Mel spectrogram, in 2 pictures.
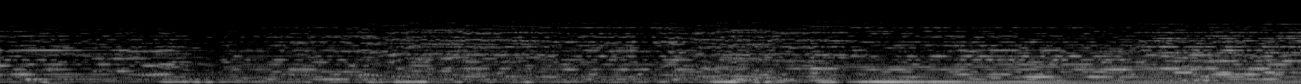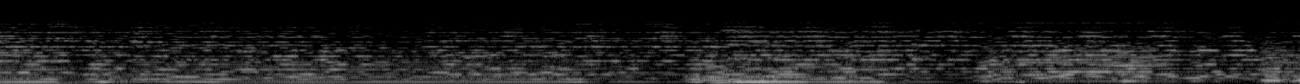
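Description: Visser-Rowland pipe organ playing sustained chords on the manuals over a pedal bass line, with deeper pedal notes coming in about eight seconds in and sounding for most of the rest.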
